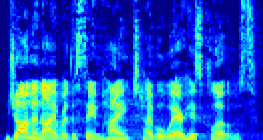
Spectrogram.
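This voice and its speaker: A woman's voice: fairly low pitch, moderate pace, pushed and bright. A woman playing a determined young rancher turned masked avenger in a western radio play, speaking earnestly and theatrically. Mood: resolute. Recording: reverberant hall, stage performance.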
